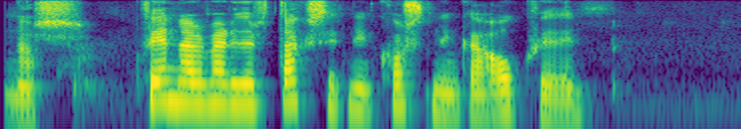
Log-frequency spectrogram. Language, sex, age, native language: Icelandic, female, 40-49, Icelandic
